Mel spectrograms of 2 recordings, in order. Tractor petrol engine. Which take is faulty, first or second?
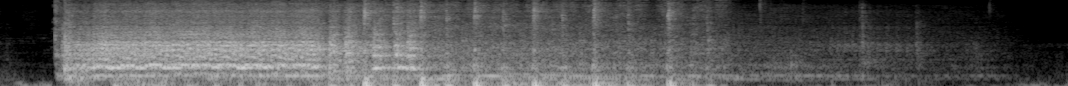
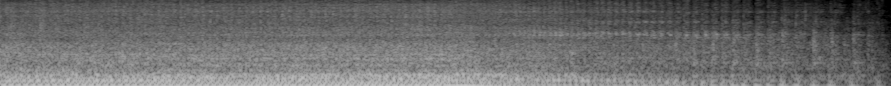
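first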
